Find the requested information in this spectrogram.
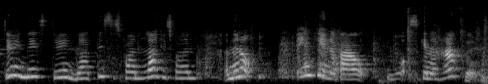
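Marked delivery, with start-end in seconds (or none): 0.0-2.0 put-on high, breezy la-la of a heedless kid; carefree child singsong. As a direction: play a careless little kid. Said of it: "they're just going".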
